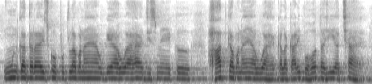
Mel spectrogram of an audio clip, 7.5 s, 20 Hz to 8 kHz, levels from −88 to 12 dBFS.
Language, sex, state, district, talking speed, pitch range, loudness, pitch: Hindi, male, Bihar, East Champaran, 175 wpm, 155-170 Hz, -19 LUFS, 160 Hz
